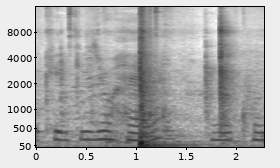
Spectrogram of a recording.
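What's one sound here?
A window latch clicks open.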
